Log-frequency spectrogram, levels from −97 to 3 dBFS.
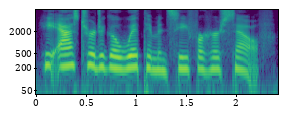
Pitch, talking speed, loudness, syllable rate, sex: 205 Hz, 275 wpm, -20 LUFS, 5.6 syllables/s, female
